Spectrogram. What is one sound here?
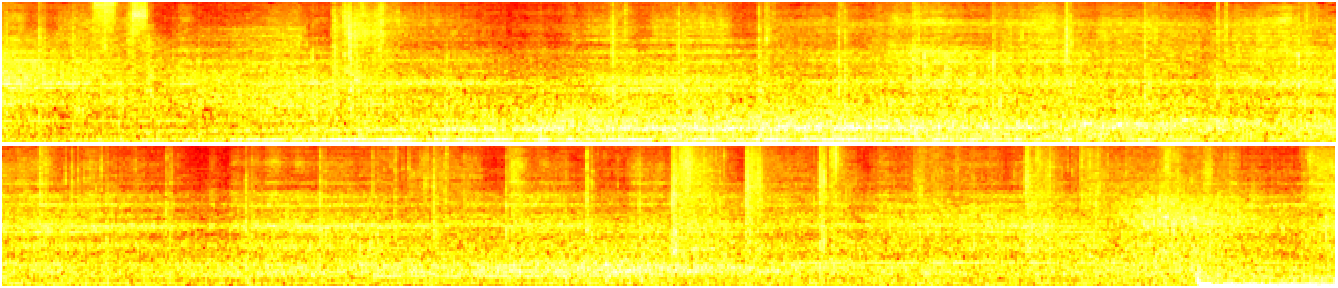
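Footsteps crunch on icy snow at a quick running pace.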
